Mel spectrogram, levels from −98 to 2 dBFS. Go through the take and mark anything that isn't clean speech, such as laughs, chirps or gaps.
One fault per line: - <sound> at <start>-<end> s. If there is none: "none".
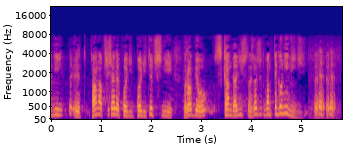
- laugh at 5.3-5.7 s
